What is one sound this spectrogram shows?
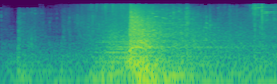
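An axe strikes with a loud heavy crash.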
